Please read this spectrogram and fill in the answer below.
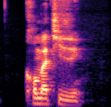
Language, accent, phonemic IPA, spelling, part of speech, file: French, France, /kʁɔ.ma.ti.ze/, chromatiser, verb, LL-Q150 (fra)-chromatiser.wav
- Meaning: to chromatize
